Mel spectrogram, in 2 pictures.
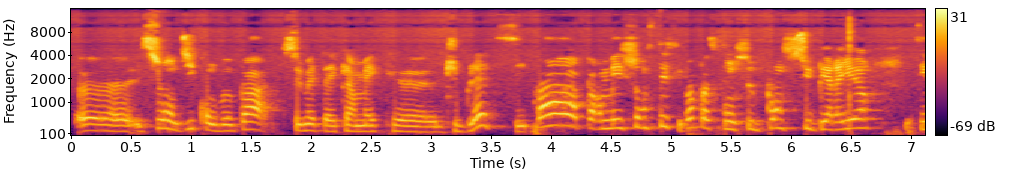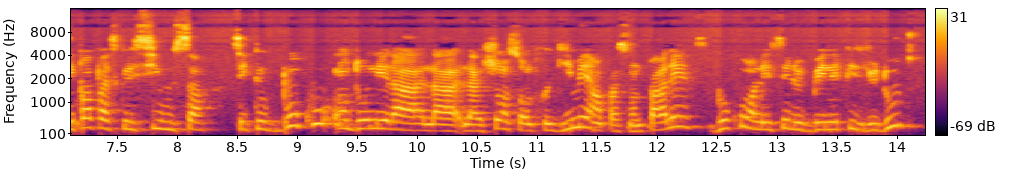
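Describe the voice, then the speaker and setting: A woman's voice: medium pitch, normal speed, a little mellow. A young French woman, a guest on a live stream, speaking in candid, earnest casual chat with fillers and restarts. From France.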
